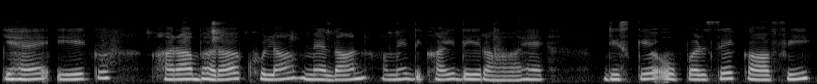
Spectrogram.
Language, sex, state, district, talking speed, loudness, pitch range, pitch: Hindi, female, Bihar, Begusarai, 110 wpm, -24 LUFS, 225-255 Hz, 235 Hz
